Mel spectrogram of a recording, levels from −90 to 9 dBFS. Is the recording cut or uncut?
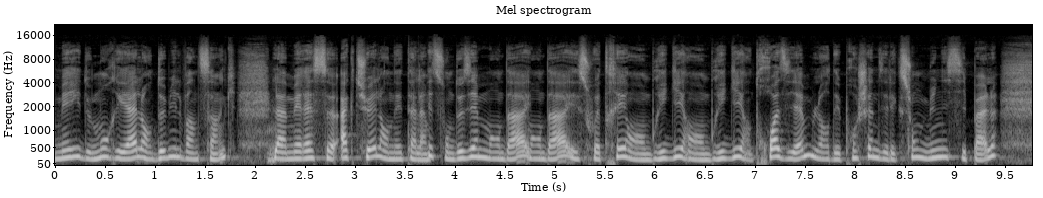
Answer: cut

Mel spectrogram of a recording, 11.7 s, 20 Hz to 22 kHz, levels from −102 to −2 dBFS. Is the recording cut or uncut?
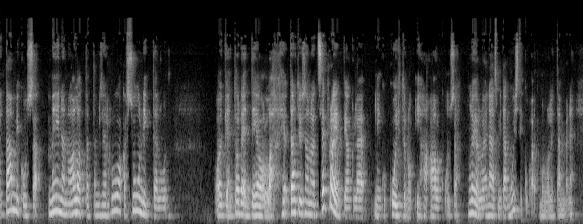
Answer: uncut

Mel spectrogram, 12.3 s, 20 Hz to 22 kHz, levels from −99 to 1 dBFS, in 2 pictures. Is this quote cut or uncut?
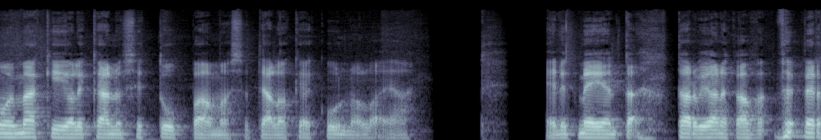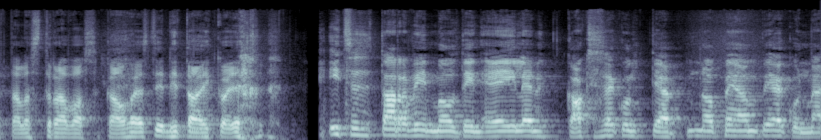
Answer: uncut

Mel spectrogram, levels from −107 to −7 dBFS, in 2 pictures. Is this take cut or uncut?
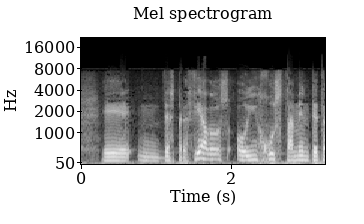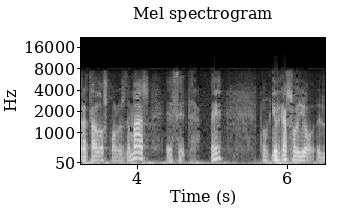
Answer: cut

